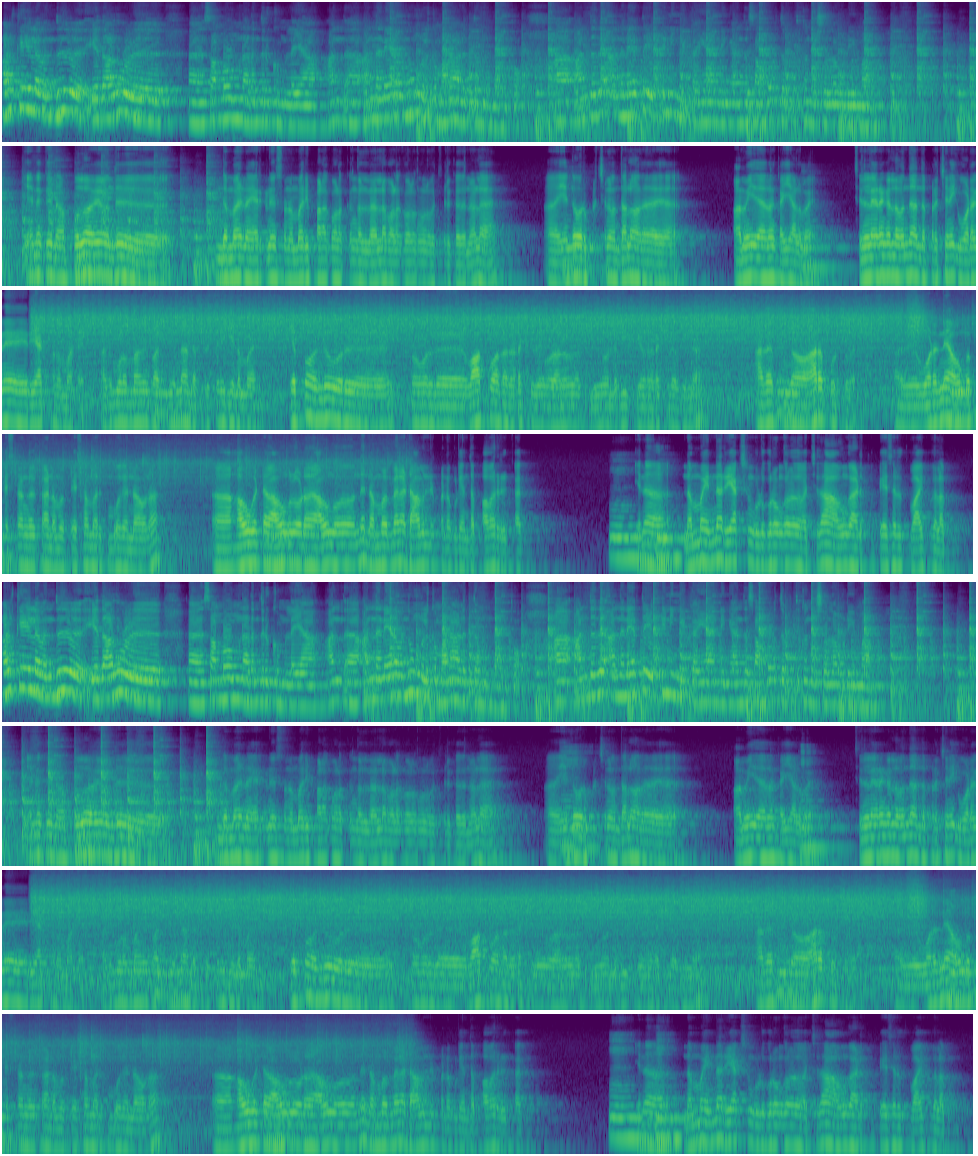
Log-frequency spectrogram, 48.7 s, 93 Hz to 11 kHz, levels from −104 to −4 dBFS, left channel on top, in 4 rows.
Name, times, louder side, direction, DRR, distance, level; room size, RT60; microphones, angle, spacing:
voice 1, 0.0-10.9 19.1-19.7 22.1-22.4 26.2-26.5 34.0-34.3 36.2-36.6 39.8-40.1 44.1-45.0, right 2 dB, 75° right, 8 dB, 0.8 m, -34 dB
sound 1, 4.5-15.1, right 2 dB, 45° right, 0.9 m, -40 dB
voice 2, 12.4-14.3 14.8-18.4 19.0-20.6 21.3-22.3 22.9-27.5 27.9-33.1 33.8-35.1 35.5-38.5 39.1-43.0 44.4-48.3, left 4 dB, 45° left, 14 dB, 0.3 m, -34 dB
sound 2, 24.7-41.6, equal, ahead, 1.3 m, -36 dB
10.0 x 5.5 x 3.9 m, 1.0 s
head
